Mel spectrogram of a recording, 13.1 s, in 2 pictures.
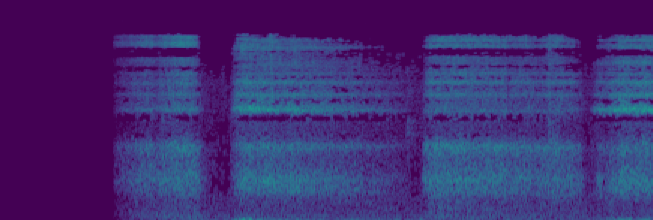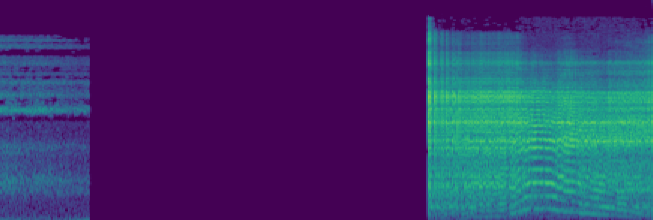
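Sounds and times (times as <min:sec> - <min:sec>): person breathing heavily: 0:01.2 - 0:07.4.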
